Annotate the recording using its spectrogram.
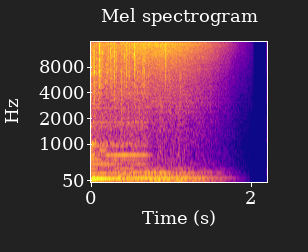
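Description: Short intro music sting: a sudden chord with a strong deep low note that fades away over about a second and a half.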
